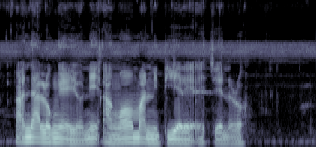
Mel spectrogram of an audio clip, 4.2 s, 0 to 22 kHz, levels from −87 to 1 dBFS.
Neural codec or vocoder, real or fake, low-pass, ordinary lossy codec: none; real; none; none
